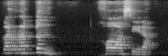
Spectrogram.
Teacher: اس میں اخفا غنہ نہیں ہوگا، نون کا اظہار ہوگا. ٹھیک ہے، اظہار غنہ کہتے ہیں اس کو.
